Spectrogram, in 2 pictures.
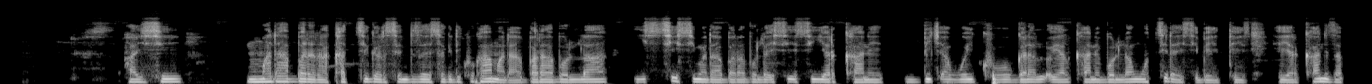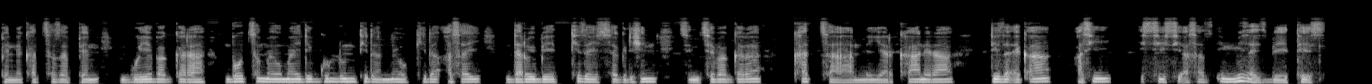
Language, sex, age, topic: Gamo, male, 25-35, government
